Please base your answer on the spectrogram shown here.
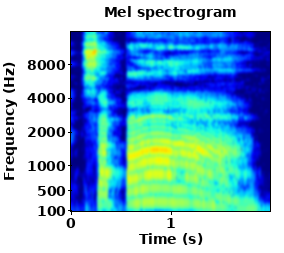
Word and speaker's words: sapato: Sapato. Então, qual foi a sílaba que eu falei mais forte? O sa, o pá ou o tó? Sapato. Então, eu identifiquei que é onde? No pá.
